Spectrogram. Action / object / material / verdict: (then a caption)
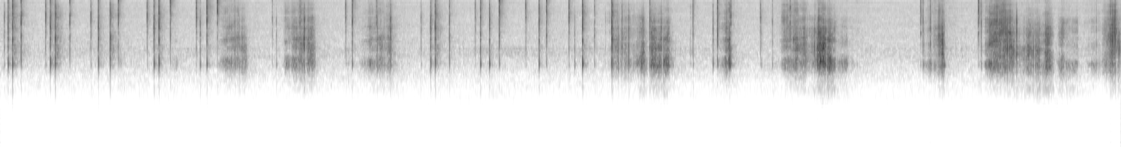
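tap / small clear plastic jar / plastic / none. A small, hollow, clear plastic jar decorated with rhinestones is held close and tapped and scratched with long pink acrylic nails. Sharp, dry clicks and taps come in quick irregular runs, mixed with softer bursts of scratchy, crinkling friction. The sound is light and bright, with no low end.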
